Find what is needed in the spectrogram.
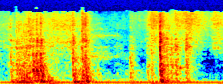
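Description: Fabric and bedding rustling as a person sits up on a bed and pulls a cotton T-shirt off over his head: a few short scuffs in the first second and a half, over a steady low hum.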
